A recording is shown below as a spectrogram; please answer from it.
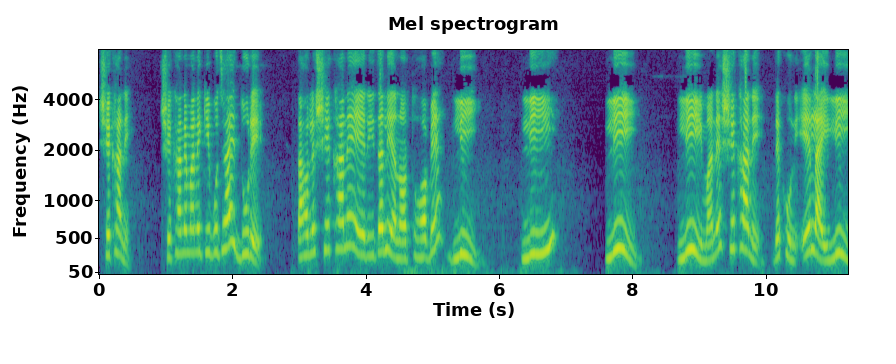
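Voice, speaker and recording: A language teacher with a high-sitting voice gives a vocabulary lesson, repeating each word several times and spelling it out letter by letter. She also poses questions and answers them herself. The recording is dry.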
